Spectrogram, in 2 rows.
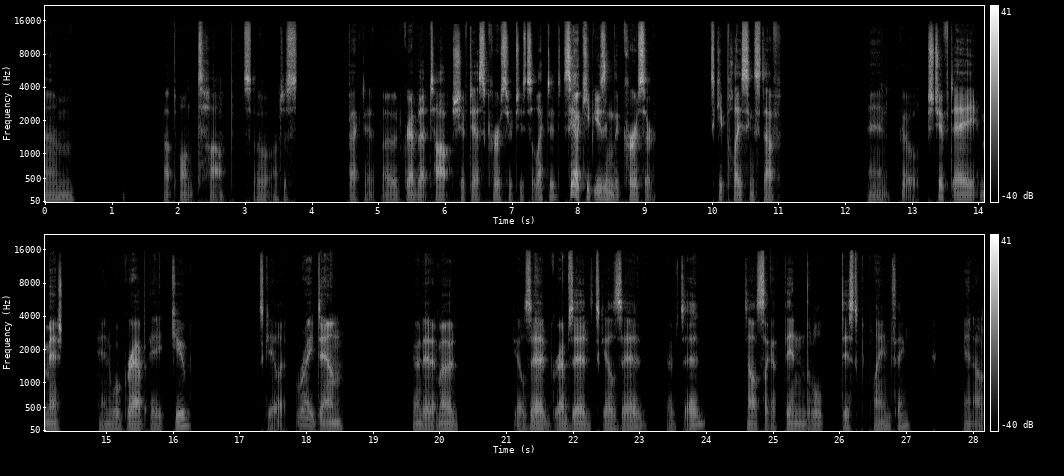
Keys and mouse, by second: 0.1 middle click, 1.1 shift+middle click, 1.9-2.3 middle drag, 2.7 shift+click, 4.0 Tab, 5.4 middle click, 5.7 shift+s, 7.7 shift+middle click, 8.0 middle click, 8.9 shift+click, 9.8 Tab, 10.9 click, 11.6 shift+s, 13.0 shift+a, 16.4 s, 18.9 Tab, 19.6 click, 20.4 s, 21.2 g, 22.0 s, 22.9 g, 24.1 3, 26.9 middle click, 27.4 shift+middle click, 27.8 middle click.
